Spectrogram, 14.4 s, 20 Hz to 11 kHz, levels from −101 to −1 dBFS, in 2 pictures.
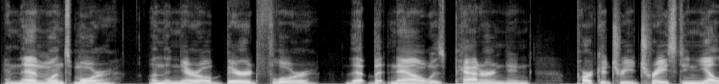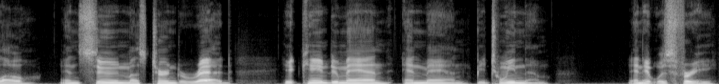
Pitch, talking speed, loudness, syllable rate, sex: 105 Hz, 150 wpm, -21 LUFS, 3.9 syllables/s, male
